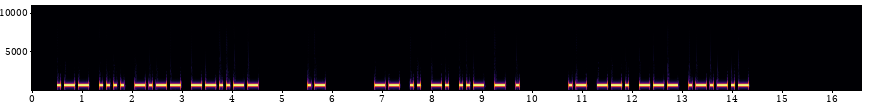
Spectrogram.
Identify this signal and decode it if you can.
Morse code, heard as a keyed tone, about 17 wpm, 700 Hz. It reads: WHY, A MINUTE AGO.
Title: 2x Word-Spacing - Sentences from Top 500 Words - 17wpm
